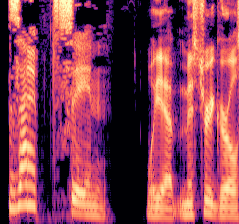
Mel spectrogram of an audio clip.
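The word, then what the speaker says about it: Siebzehn: It is pronounced Sibzine.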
